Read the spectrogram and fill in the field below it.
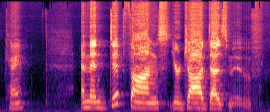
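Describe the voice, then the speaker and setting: A woman's voice: lowish voice, steady tone, slow, fairly bright tone. A woman with an American accent teaching an English pronunciation lesson, carefully demonstrating each vowel sound.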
